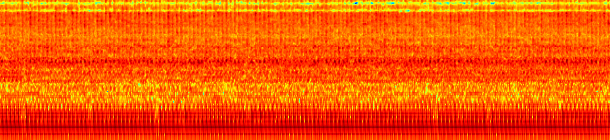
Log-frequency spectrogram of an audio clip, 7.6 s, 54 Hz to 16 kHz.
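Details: Ariens hydro-drive riding mower, sat at least two years, in about 30-degree cold: steady, even low thrum with a smooth unbroken beat and no stumbles or surges; engine idles cleanly and healthily.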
